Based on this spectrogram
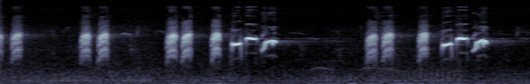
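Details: Sooty-headed bulbul calling at rivals: paired harsh chips building into a run, then a bright rising and falling whistled phrase, heard twice in quick succession.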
